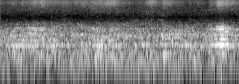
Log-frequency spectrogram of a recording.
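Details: Domestic honeybee colony humming continuously, a dense, low buzzing drone with a slight swell near the end as a bee passes closer.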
